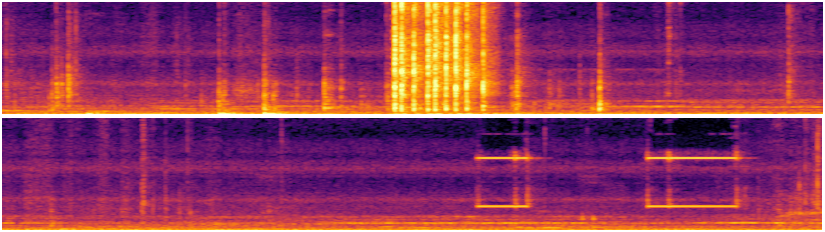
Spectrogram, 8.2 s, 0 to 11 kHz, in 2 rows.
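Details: Samsung Galaxy M31s with speaker fault, phone opened and bare loudspeaker tested directly: short clean high chirps between handling clicks, no distortion; speaker fine, owner suspects missing motherboard components or cable.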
